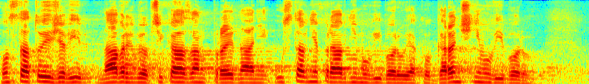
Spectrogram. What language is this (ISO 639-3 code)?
ces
